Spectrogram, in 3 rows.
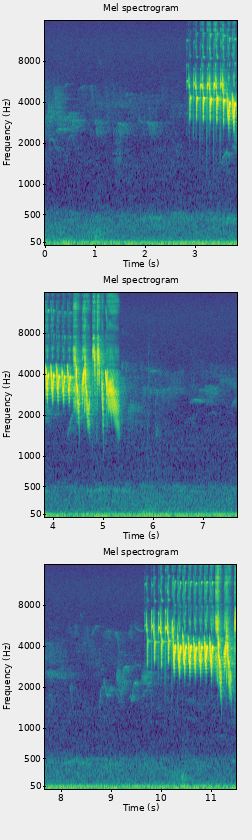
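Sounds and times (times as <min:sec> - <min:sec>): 
Common chaffinch Fringilla coelebs singing a descending series with terminal flourish: 0:02.8 - 0:05.4, 0:09.7 - 0:11.5.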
